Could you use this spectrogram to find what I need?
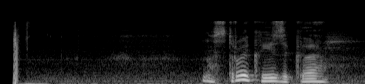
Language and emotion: Russian, sad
